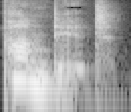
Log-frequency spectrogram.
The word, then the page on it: pundit: British English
